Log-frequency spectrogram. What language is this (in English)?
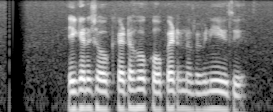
Sinhala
